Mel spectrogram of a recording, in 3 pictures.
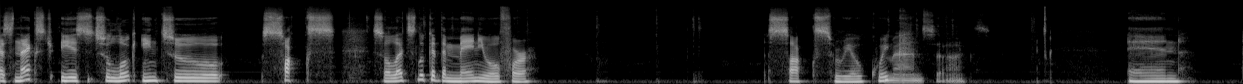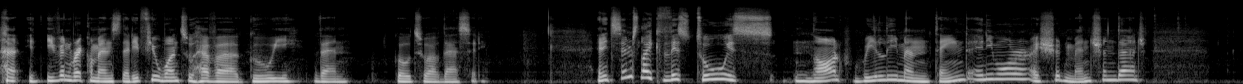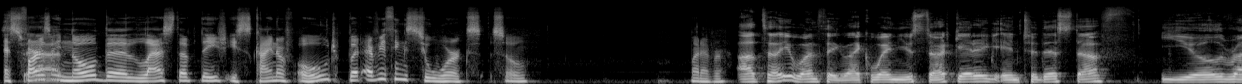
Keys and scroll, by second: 0.6 shift+super+Tab, 1.0 super+j, 10.5 ctrl+d, 20.5 super+Tab, 23.1 super+t.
